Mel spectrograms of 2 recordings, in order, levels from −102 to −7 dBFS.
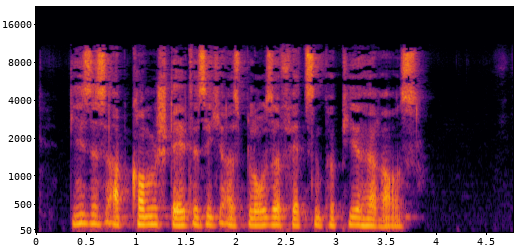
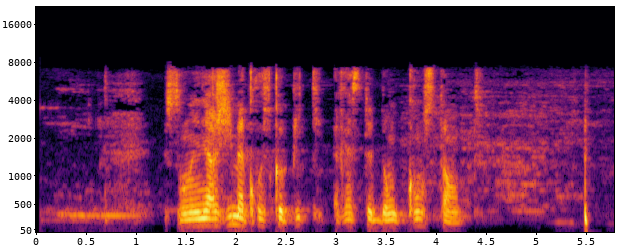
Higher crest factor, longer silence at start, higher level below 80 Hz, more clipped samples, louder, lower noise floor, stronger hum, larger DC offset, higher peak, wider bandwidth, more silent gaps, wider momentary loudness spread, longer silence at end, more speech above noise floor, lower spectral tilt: about the same, 20 dB vs 20 dB; about the same, 0.35 s vs 0.25 s; about the same, -60 dBFS vs -62 dBFS; neither; second, -25 LUFS vs -19 LUFS; first, -78 dBFS vs -45 dBFS; neither; neither; second, -6 dBFS vs 0 dBFS; first, 11.5 kHz vs 7.8 kHz; neither; second, 5 LU vs 24 LU; first, 0.95 s vs 0.25 s; first, 53 dB vs 26 dB; about the same, -4 dB/octave vs -3 dB/octave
